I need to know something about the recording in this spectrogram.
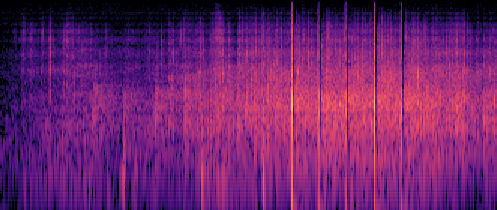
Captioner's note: all applauding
